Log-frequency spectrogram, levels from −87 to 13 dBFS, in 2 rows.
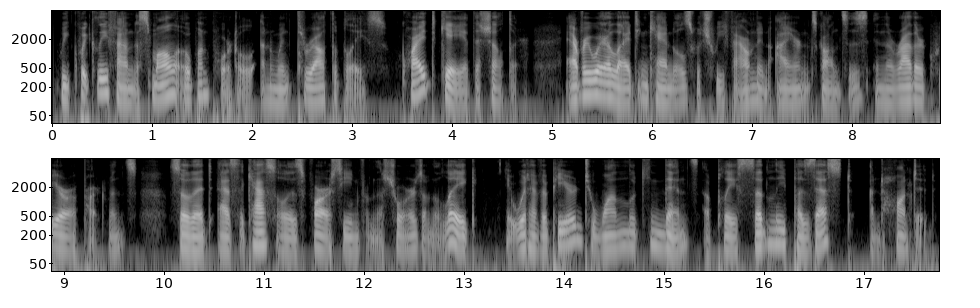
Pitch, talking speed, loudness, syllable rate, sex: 95 Hz, 200 wpm, -24 LUFS, 5.5 syllables/s, male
